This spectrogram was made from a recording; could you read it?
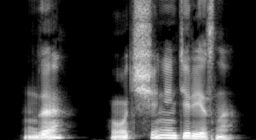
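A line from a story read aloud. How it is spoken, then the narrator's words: Drawling. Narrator (Russian): протянул он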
